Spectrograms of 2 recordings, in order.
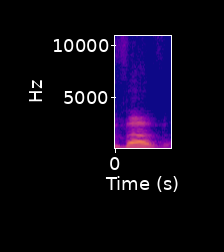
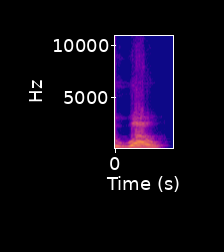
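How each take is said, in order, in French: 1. Le mot commence par un son V. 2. Le mot commence par un son W.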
